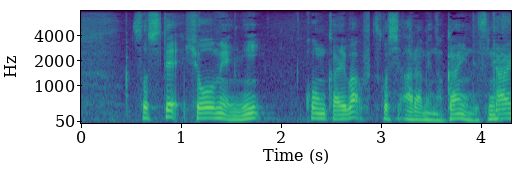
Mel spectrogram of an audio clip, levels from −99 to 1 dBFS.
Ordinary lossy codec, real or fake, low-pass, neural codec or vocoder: none; real; none; none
